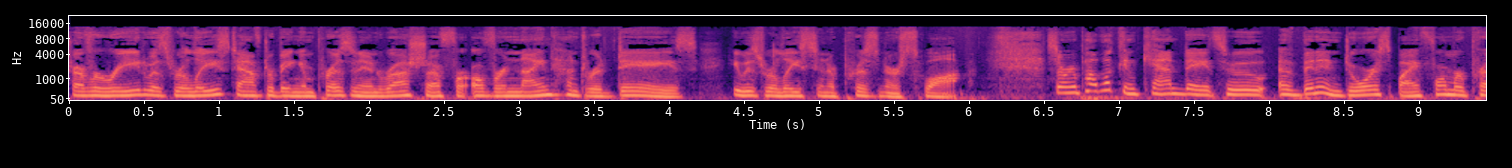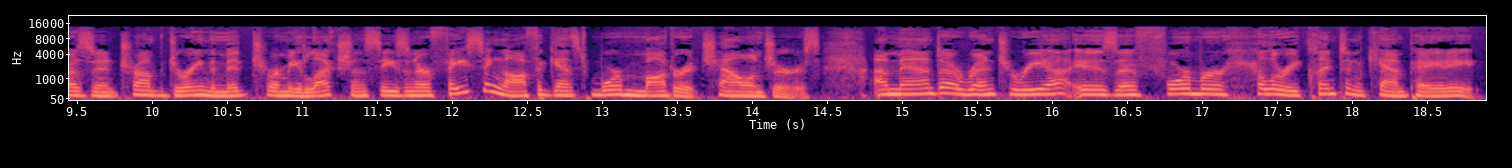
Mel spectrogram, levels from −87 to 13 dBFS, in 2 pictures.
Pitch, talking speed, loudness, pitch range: 165 Hz, 160 wpm, -14 LUFS, 150-195 Hz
